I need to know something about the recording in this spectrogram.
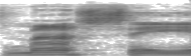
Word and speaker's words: Massey: me but it says it's it's messy as in sassy so anthony massey who did still screaming documentary in 2011.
